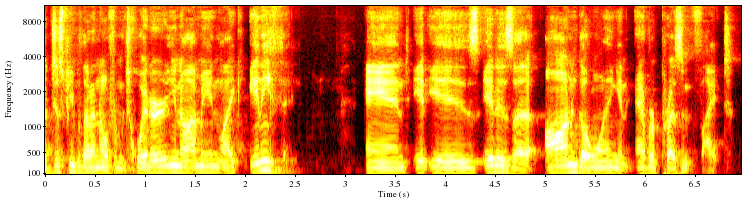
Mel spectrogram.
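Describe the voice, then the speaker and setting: A man with a big, fairly low voice speaks on a podcast in casual talk. He is earnest and builds to a forceful, impassioned delivery.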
